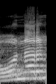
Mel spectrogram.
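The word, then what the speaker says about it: honour: इसी तरह ओनर में भी एच साइलेंट है, ओ का साउंड स्टार्ट हो रहा है, इसीलिए यहां भी हम किसको फिल करेंगे, एन को।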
